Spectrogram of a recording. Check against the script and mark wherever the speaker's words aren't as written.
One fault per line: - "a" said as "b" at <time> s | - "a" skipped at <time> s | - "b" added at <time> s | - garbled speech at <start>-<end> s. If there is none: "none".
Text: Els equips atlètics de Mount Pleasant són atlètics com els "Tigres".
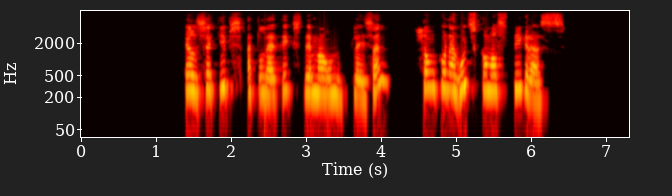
- "atlètics" said as "coneguts" at 4.8 s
